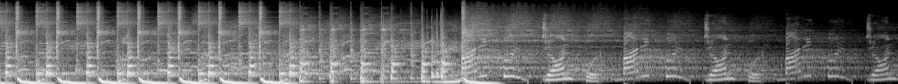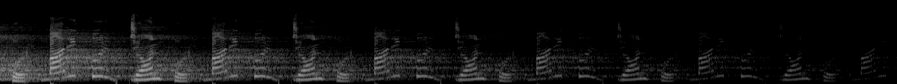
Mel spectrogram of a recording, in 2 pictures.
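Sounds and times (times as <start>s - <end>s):
Holi desi dance mix with hard dholki: 0.0s - 10.0s.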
